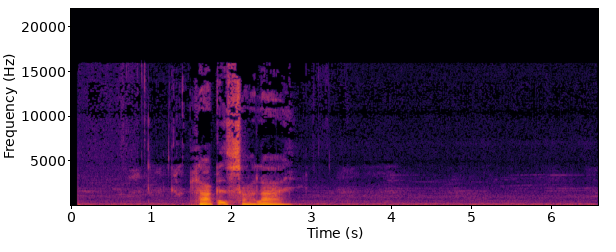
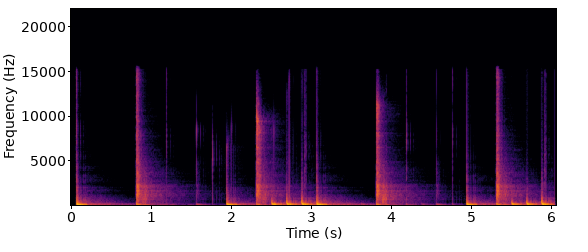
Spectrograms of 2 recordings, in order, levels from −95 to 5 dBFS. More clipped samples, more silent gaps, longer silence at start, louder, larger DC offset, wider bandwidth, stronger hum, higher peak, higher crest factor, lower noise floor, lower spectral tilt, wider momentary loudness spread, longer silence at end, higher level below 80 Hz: neither; neither; about the same, 0.1 s vs 0.05 s; first, -23 LUFS vs -26 LUFS; neither; about the same, 16 kHz vs 16 kHz; neither; first, -4 dBFS vs -10 dBFS; first, 24 dB vs 14 dB; second, -48 dBFS vs -54 dBFS; about the same, -5 dB/octave vs -6 dB/octave; first, 27 LU vs 7 LU; about the same, 0.1 s vs 0.05 s; second, -50 dBFS vs -28 dBFS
